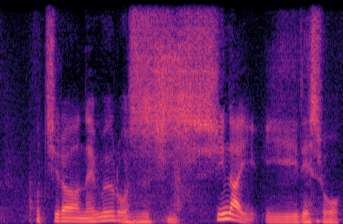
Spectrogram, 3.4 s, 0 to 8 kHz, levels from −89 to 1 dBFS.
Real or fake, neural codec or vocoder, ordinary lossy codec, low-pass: fake; codec, 16 kHz, 1 kbps, X-Codec, WavLM features, trained on Multilingual LibriSpeech; none; none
